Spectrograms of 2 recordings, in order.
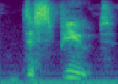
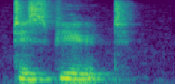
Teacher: Okay, so instead of dispute, the word is dispute. The stress is at the end of the word.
